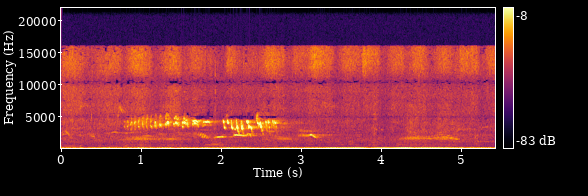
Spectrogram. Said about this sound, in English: It's very still this evening. The allotment site seems like we're the only people here. A lot of lovely evening bird calls.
